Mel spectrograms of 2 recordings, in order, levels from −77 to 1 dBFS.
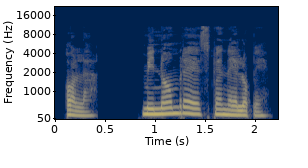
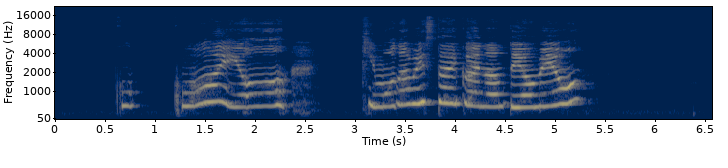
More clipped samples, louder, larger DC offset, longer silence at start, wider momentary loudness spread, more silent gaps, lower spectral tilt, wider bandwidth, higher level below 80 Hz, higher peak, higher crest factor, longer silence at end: neither; first, -23 LUFS vs -27 LUFS; neither; second, 0.1 s vs 0.65 s; second, 11 LU vs 17 LU; first, 0.43-0.81 s vs none; first, -7 dB/octave vs 1 dB/octave; second, 11 kHz vs 15.5 kHz; first, -58 dBFS vs under -90 dBFS; about the same, -10 dBFS vs -12 dBFS; about the same, 14 dB vs 18 dB; second, 0.1 s vs 1.3 s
